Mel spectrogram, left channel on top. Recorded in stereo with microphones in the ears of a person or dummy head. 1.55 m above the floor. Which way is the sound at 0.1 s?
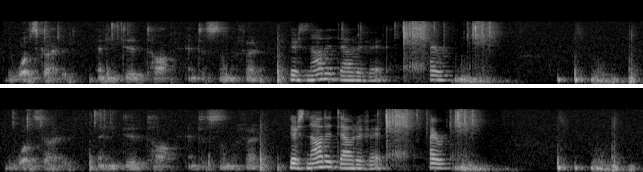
70° left (ahead or behind).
